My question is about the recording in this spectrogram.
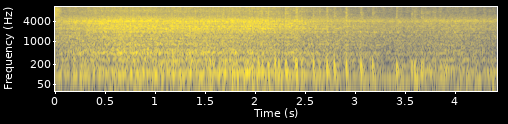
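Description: Classic Mercedes-Benz engine running unevenly, with an irregular beat in the second half. It runs rough after the car ran out of fuel, which the owners put down to sediment drawn up into the fuel system.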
